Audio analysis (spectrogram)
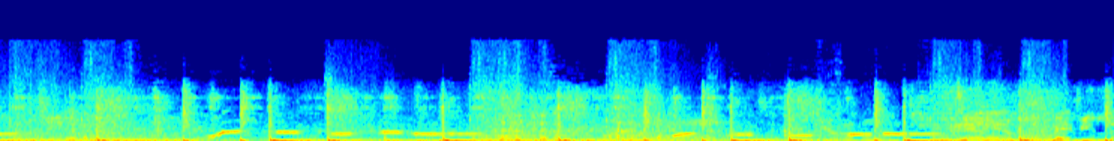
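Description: A bright, melodic whistled tune carries through a song, rising and sliding phrases repeating over a steady beat with a thumping low pulse.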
